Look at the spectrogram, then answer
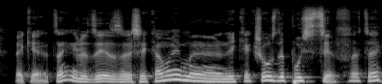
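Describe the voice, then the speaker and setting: On a very clean recording with a silent background, a man's voice is heard. He moves at a fairly quick pace, his pitch swinging very widely. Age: 60s. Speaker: recovering alcoholic guest. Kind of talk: testimony.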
